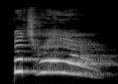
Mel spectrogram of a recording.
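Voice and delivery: high, full-voiced outraged shout; furious cry. A narrator's reading. Priestess crying out at the man who betrayed her, furious. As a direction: hurl the accusation at full volume. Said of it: "Anomia cried out at him, eyes blazing".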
